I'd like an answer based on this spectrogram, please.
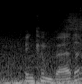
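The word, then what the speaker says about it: Finkenwerder: W's are pronounced B's in German. So it's Binkenwerder.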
